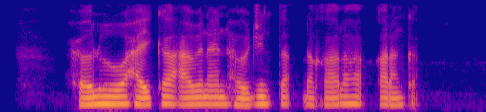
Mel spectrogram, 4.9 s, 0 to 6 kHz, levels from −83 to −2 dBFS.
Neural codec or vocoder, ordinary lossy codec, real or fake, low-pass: none; none; real; 5.4 kHz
